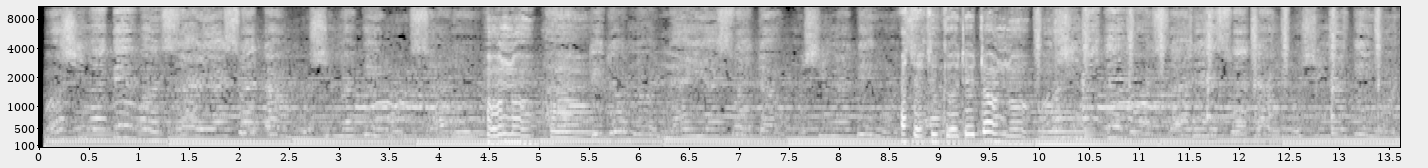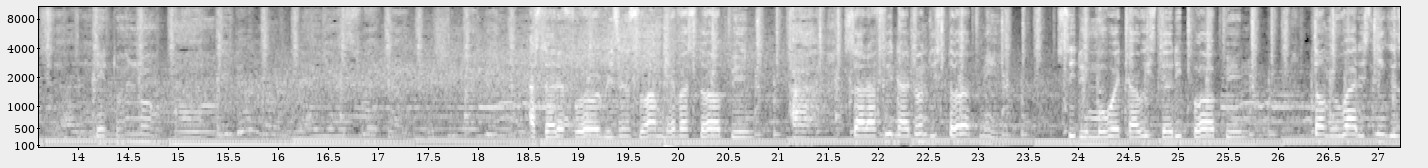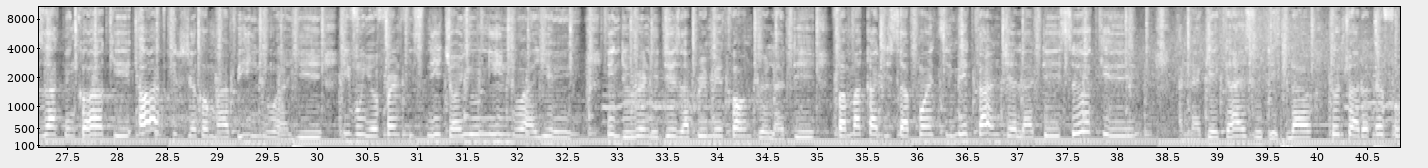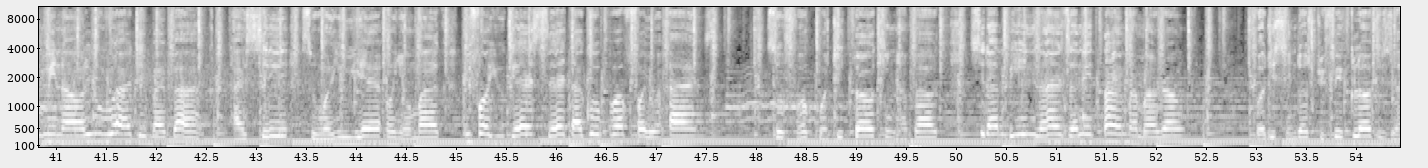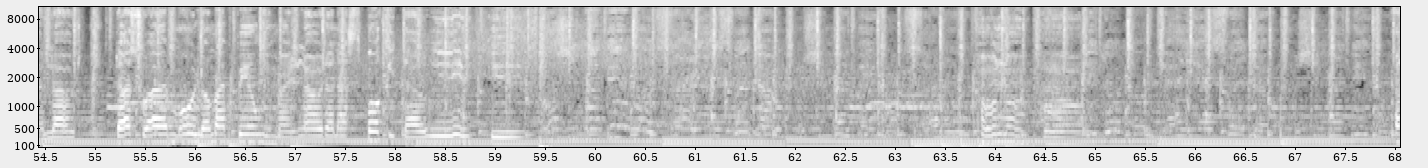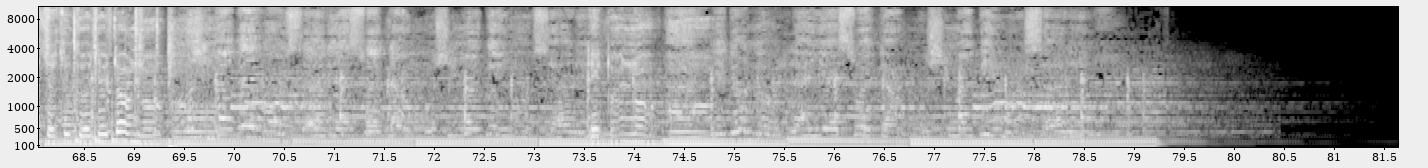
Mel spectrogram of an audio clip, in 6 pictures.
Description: rhythmically compelling track
Afrobeats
